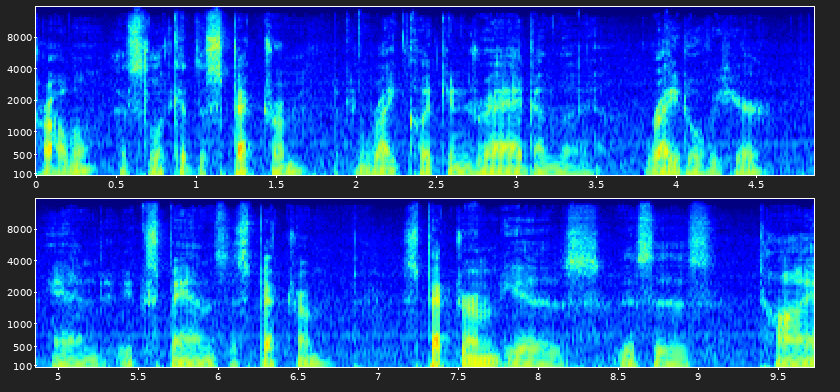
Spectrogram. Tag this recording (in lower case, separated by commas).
speech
